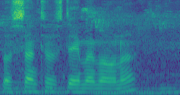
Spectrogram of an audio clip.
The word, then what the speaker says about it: Los Santos de Maimona: Just passed through Los Santos de Maimona, which uh we have now heard is the correct way to say that.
